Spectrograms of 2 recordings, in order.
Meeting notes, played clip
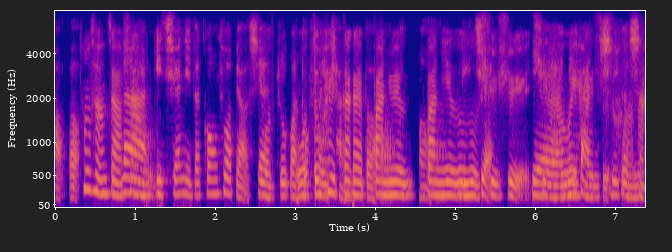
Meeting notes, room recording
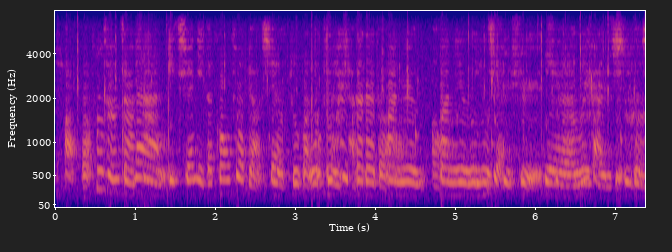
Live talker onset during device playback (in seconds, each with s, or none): none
